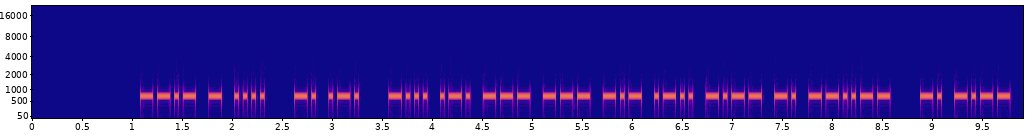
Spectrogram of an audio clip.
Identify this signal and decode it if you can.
Morse code, heard as a keyed tone, about 28 wpm, 700 Hz. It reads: QTH NR BROOKLYN, NY
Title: Practice QSO - Exchange 1 - Beginning - 28wpm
